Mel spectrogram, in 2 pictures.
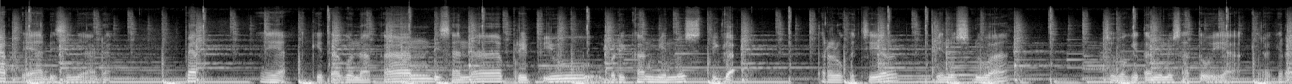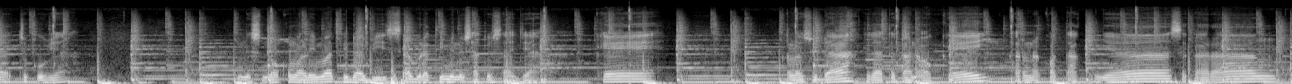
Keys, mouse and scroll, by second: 1.7 click, 6.5 typing, 7.6 click, 9.6 2, 10.1 click, 11.4 1, 11.9 click, 13.9-14.5 typing, 15.3-17.5 drag, 17.5 1, 18.1 click, 19.6 -, 20.6 click.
